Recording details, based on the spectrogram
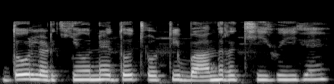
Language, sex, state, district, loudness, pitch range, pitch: Hindi, female, Uttar Pradesh, Lucknow, -14 LUFS, 205-220 Hz, 215 Hz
